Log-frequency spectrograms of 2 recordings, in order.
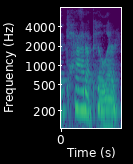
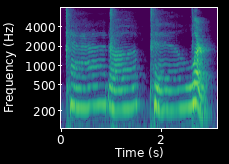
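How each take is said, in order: First: Said in the usual way. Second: "Caterpillar" very slowly in four drawn-out beats; syllable by syllable. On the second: Shown as a demonstration. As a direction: count out every syllable of "Caterpillar". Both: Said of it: "count them".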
